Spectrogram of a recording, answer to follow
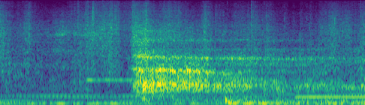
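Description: Dramatic background music score of held, sustained notes, with a fuller, brighter layer joining about halfway through.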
